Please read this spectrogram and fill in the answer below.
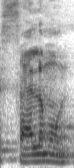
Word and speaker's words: salmon: So here is, don't say salmon, it's a salmon. And sometimes you pronounce almond, and sometimes you pronounce almond.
